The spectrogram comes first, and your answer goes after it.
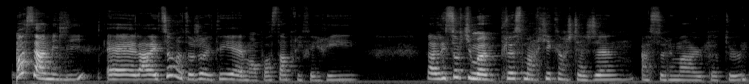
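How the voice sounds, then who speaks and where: The speaker, with a Quebec accent, moves at a fairly quick pace with big swings in loudness. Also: woman, fairly high pitch for a woman, ordinary pitch variation. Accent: Québécois French. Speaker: podcast co-host. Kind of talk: casual chat. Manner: energetic.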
